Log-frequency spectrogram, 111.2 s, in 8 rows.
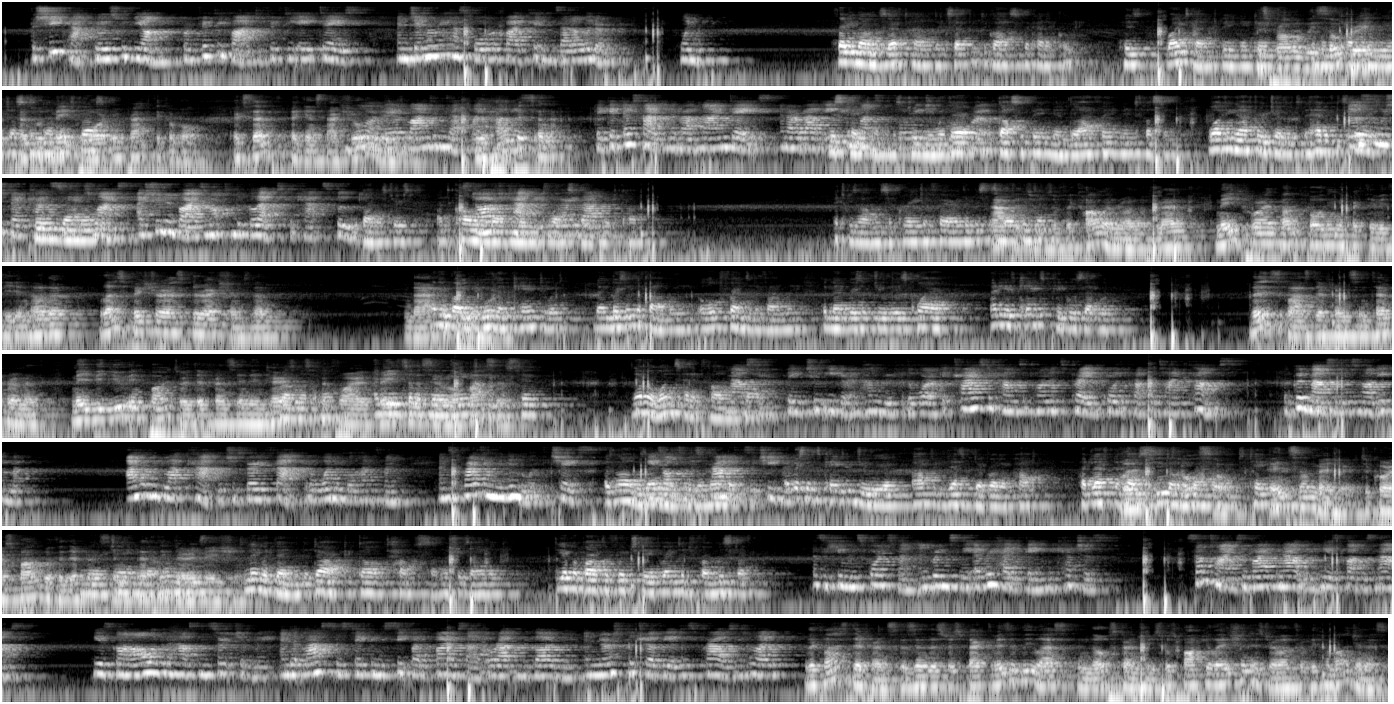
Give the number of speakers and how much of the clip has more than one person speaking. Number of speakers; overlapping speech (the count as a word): three, about 19%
